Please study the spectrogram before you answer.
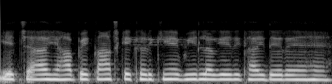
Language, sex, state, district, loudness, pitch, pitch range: Hindi, female, Jharkhand, Deoghar, -13 LUFS, 230 Hz, 225-235 Hz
